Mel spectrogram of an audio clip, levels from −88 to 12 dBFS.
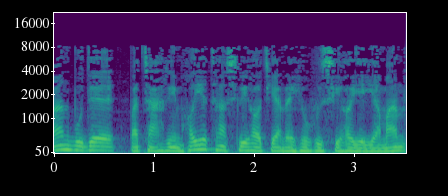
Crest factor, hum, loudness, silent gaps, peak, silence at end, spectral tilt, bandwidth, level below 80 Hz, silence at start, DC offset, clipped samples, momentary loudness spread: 12 dB; none; -18 LUFS; none; -6 dBFS; 0 s; -6 dB/octave; 8.6 kHz; -32 dBFS; 0 s; under 0.1%; under 0.1%; 3 LU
